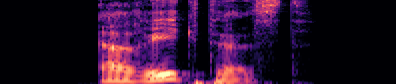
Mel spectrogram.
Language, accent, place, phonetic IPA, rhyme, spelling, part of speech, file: German, Germany, Berlin, [ɛɐ̯ˈʁeːktəst], -eːktəst, erregtest, verb, De-erregtest.ogg
- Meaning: inflection of erregen: 1. second-person singular preterite 2. second-person singular subjunctive II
